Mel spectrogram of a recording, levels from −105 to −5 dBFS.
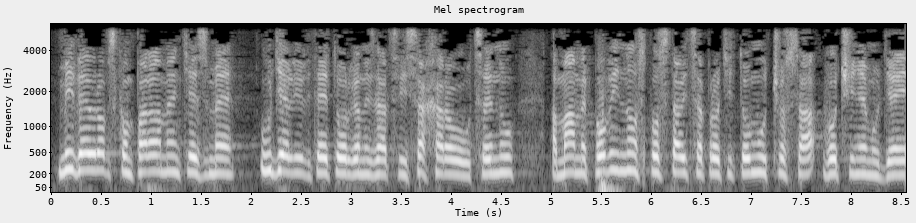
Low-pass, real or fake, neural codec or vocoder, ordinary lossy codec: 5.4 kHz; real; none; none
